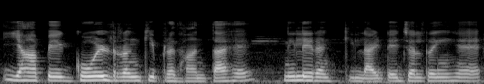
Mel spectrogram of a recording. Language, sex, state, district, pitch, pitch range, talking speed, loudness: Hindi, female, Uttar Pradesh, Varanasi, 165 Hz, 155-185 Hz, 175 wpm, -18 LUFS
